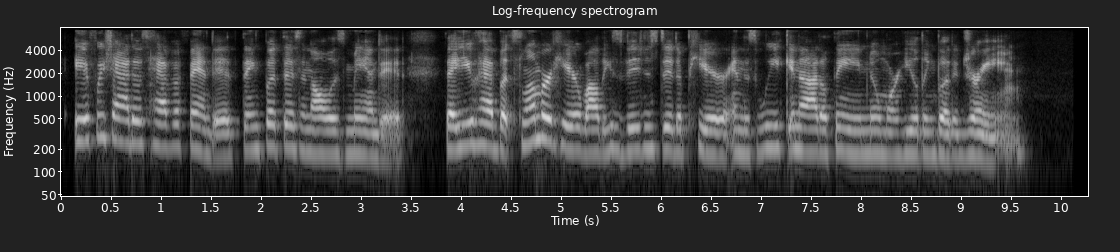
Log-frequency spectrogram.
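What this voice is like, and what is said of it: Put-on Southern American accent. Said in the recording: “This is my best Southern accent and also my best Shakespeare as I'm getting into it.”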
